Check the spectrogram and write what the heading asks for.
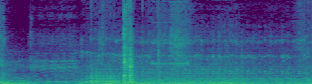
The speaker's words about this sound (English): That'll be the cat dump truck getting fired up then.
